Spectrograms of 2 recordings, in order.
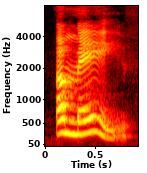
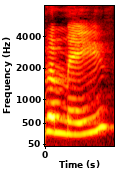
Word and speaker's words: amaze: is our last word amaze does a maze have the swa sound at the beginning or end of the word a maze has the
